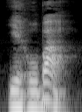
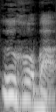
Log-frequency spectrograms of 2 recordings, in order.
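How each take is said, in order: First: The first syllable is pronounced 'ye'. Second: The first syllable is pronounced 'ui'. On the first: It follows the written vowel points. The speaker calls it wrong. "여기 있는 모음부호를 가지고 발음하면 예호바가 가장 가까운" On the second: It follows the speaker's principle of correct sounds. The speaker calls it right. "정음의 원리로 하면 조금 더 이걸 이제 바꿔서 발음해야 되겠죠? 의호바가 되겠죠?"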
